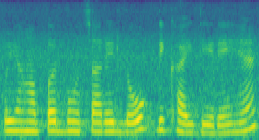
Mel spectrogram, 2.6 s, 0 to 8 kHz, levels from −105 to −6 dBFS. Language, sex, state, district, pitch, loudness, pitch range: Hindi, female, Punjab, Pathankot, 205 Hz, -15 LUFS, 195-215 Hz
